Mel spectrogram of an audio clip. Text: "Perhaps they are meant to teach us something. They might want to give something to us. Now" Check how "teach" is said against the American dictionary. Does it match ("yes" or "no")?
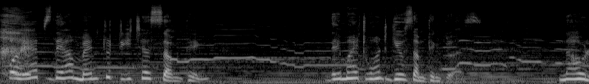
yes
